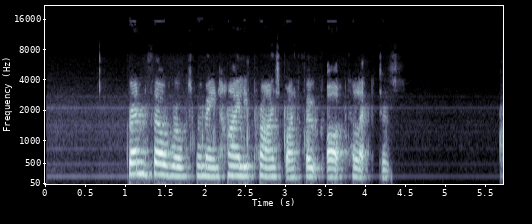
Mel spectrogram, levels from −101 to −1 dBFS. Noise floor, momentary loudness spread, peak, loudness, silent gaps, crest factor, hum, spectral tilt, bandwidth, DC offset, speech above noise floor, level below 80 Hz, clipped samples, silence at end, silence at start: -72 dBFS; 9 LU; -2 dBFS; -16 LUFS; none; 16 dB; none; -7 dB/octave; 7.2 kHz; under 0.1%; 56 dB; -60 dBFS; under 0.1%; 0 s; 1.05 s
